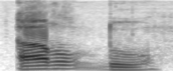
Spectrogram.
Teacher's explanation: ro sukun ditebalkan, du dibaca tebal karena huruf tebal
